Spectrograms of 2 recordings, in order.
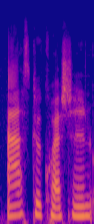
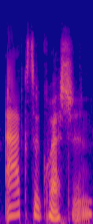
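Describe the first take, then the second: First: The s sound comes before the k sound. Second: The k sound comes before the s sound. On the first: "the variation between ask and ax" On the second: "the form ax is a stigmatized pronunciation"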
